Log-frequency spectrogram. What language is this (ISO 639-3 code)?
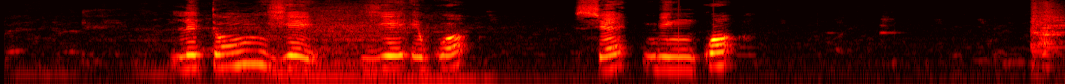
nnh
